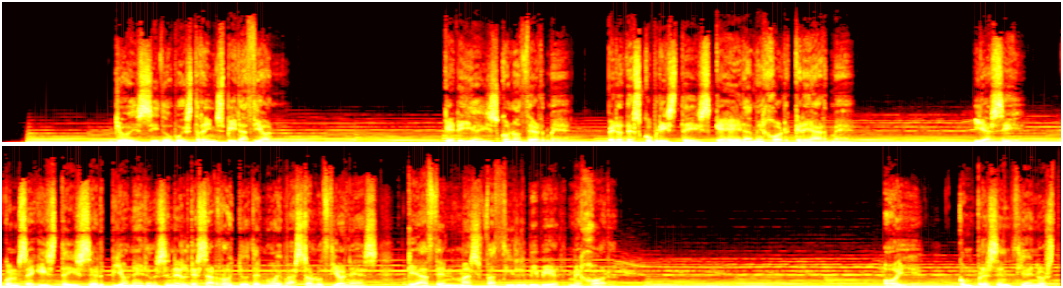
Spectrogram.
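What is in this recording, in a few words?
Spanish, male, narration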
